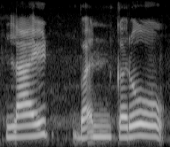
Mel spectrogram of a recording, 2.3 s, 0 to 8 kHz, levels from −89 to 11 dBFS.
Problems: constant background noise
